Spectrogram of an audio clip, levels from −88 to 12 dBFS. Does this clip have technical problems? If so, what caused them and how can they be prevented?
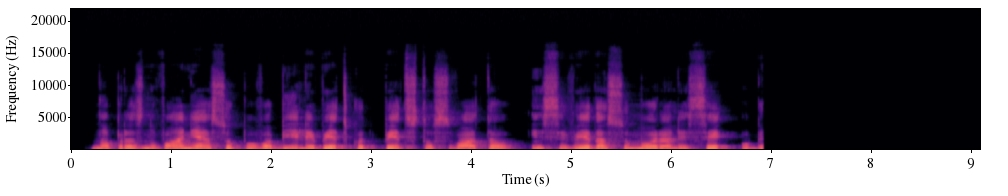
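Yes. An audio dropout to silence begins at 6.91 s and runs to the end of the clip at 9.10 s, so the last 2.2 s of speech is missing. The sound stops abruptly in mid-flow and is replaced by silence, with no room tone or noise floor underneath. The likely cause is that the input signal was lost, through a disconnected device, a failed link or an accidental mute, while the recorder kept writing silence. Secure the cables and wireless links, and watch the input meters throughout recording.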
